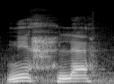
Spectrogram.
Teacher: nih huruf ha halkum tengah. Pastikan kita keluarkan daripada situlah.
